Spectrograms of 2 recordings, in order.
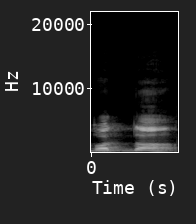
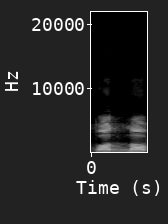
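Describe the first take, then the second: First: The middle consonant is said doubled. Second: The middle consonant is said single, not doubled. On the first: The speaker calls it right. "হবে কি? পদ্মা" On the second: The speaker calls it wrong. "অনেকে পদ্মা বলে"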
